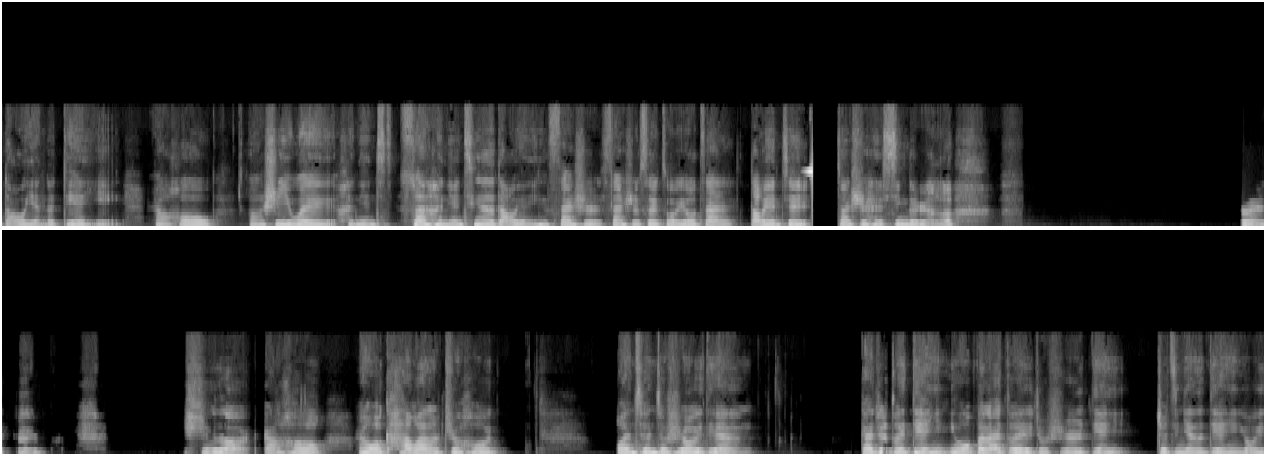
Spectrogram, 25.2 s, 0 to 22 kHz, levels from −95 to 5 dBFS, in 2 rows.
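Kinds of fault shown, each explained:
Unstable filter: a recursive filter whose output grows without bound. At 7.99 s a squeal around 5 kHz swells within 115 ms, clips, then cuts to 260 ms of silence as the filter resets; acoustic feedback builds more slowly and never drops out.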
